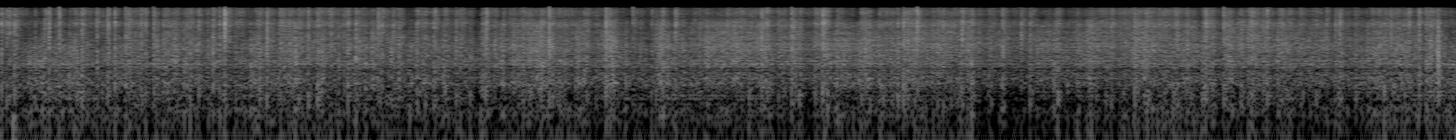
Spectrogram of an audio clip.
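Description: Royal Party ground fountain firework spraying sparks: a steady hiss full of fast crackling pops.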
